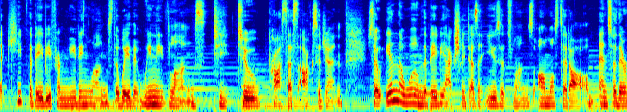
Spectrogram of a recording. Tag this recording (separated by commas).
Music, Speech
